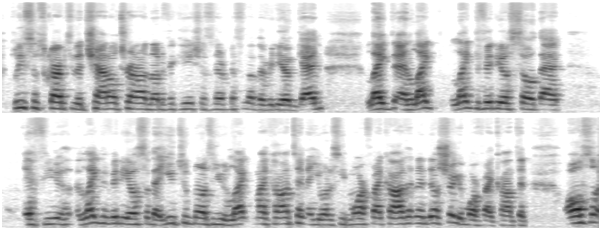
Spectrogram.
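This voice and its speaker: Husky high-voiced man in his thirties. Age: 30s. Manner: rambling, repeats and restarts phrases. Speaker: channel host. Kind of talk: casual commentary to camera.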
